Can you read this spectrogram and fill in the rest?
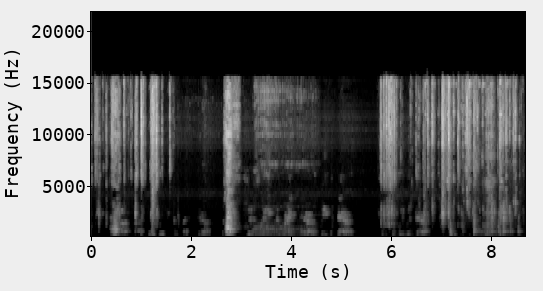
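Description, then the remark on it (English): A dog named Lily barks repeatedly while playing in its backyard, sharp loud yaps in scattered bursts, with a person talking in the pauses between barks. “Yeah, I heard you out there barking, playing in your yard.”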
